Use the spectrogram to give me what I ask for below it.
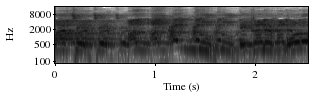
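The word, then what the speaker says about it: الحمد: একটা গলা থেকে উচ্চারণ কর হা এটা হলো বড় হা আরেকটা হা এটা হলো ছোট হা আরবিতে দুটো হা আছে আলহামদু এখানে বড় হা আছে যদি কোন মুসলমান পড়ে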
